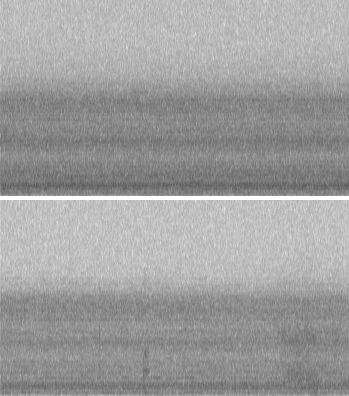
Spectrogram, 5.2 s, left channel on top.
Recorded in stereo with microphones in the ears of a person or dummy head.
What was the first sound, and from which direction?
A fan, 45° left (ahead or behind).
